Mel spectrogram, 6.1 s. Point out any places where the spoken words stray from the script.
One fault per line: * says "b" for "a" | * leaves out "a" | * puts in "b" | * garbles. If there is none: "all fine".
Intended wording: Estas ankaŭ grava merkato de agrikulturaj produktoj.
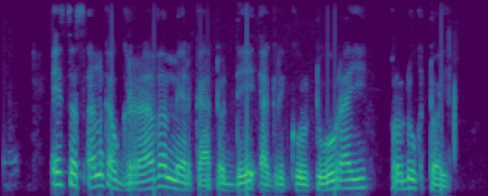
all fine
